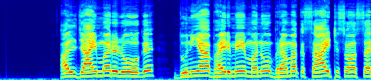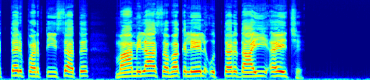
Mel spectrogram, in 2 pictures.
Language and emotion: Maithili, neutral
